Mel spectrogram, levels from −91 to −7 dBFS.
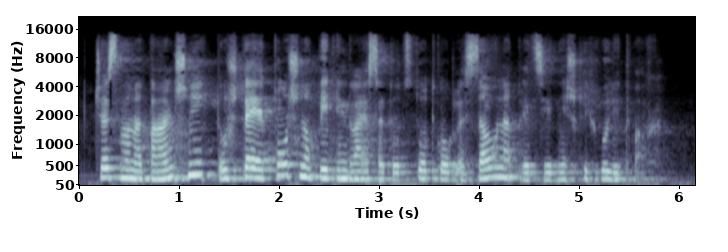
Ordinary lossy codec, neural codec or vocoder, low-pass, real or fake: MP3, 64 kbps; codec, 44.1 kHz, 2.6 kbps, SNAC; 14.4 kHz; fake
